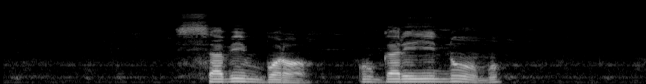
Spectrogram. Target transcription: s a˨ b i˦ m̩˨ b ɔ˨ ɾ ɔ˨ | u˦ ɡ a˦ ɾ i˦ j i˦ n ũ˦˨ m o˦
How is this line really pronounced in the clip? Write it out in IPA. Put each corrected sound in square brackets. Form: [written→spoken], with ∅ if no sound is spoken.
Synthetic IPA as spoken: s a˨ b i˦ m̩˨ b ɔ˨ ɾ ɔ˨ | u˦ ɡ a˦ ɾ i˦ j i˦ n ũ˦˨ m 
